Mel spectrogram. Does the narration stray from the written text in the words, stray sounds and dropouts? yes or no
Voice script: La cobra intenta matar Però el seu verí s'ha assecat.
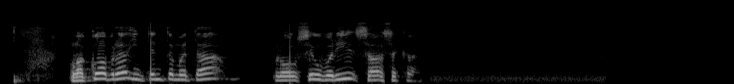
no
